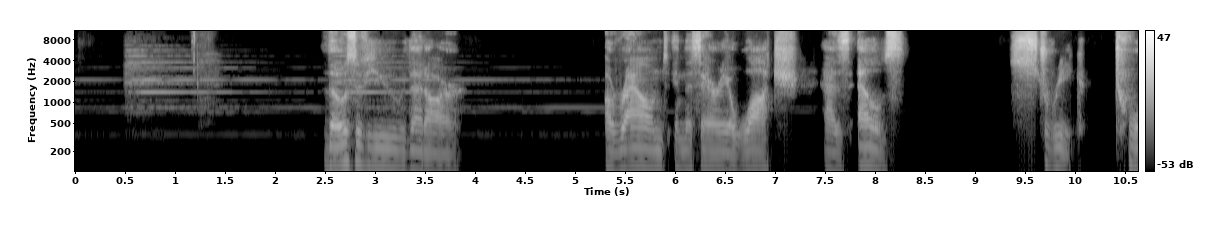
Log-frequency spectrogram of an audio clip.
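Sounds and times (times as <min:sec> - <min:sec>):
resonant bell chime ringing: 0:00.0 - 0:05.6
speech: 0:02.5 - 0:03.9, 0:05.3 - 0:08.4, 0:09.4 - 0:10.6.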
